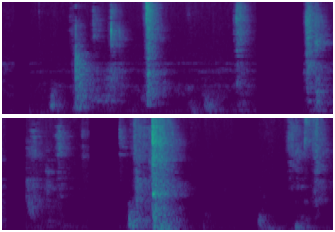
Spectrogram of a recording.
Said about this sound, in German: oh, Entschuldigung, ich merke, ich muss hier, glaube ich, mal ganz kurz eine Tür zumachen, weil irgendwie ist hier gerade eine Baustelle jetzt auf der anderen Seite von dir.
